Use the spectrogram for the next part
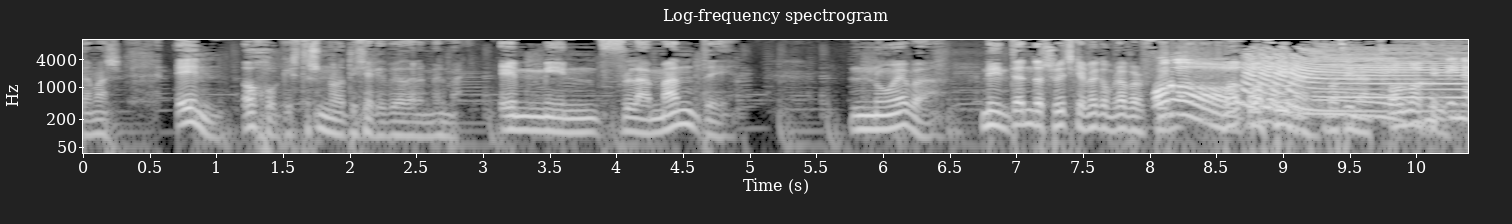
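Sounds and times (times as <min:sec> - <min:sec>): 
speech: 0:00.0 - 0:05.0, 0:05.8 - 0:10.3
air horns blaring: 0:08.7 - 0:10.3.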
